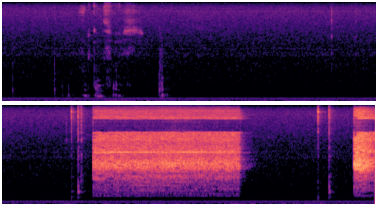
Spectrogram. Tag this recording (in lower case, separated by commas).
speech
